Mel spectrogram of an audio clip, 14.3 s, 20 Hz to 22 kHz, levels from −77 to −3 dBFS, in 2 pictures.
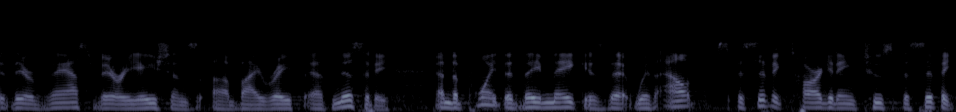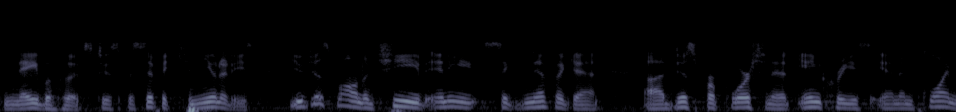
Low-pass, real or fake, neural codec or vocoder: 5.4 kHz; real; none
